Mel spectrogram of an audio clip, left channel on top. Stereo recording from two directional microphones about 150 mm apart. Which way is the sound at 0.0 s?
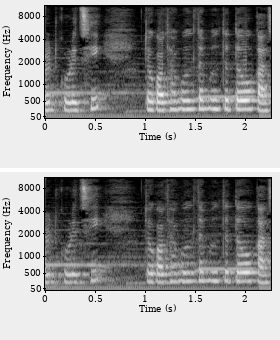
35° left (ahead or behind).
